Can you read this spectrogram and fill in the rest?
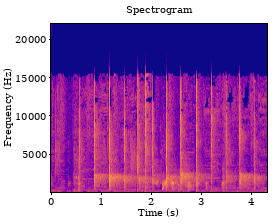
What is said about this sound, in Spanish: Aplausos.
